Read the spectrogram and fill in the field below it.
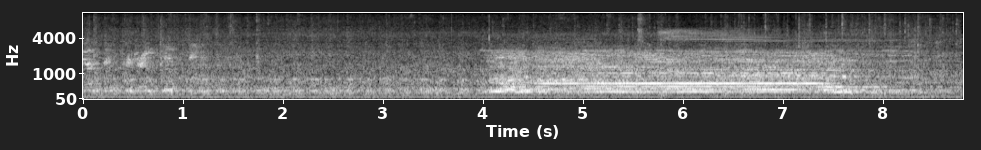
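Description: Model train rolling through a museum layout, a steady mechanical rumble joined midway by a louder rush with a sustained whistle-like tone, under faint background talk.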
